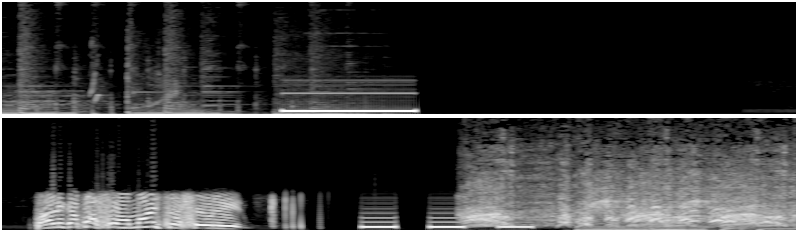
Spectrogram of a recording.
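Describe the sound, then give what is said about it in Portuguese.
A phone call rings out: a steady low beep lasting about a second, then a silent pause, followed by warbling electronic tones and a couple of short beeps. Voices talk and laugh at the start and end. “Vamos ligar de novo aqui.”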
